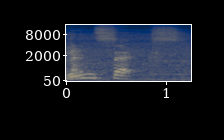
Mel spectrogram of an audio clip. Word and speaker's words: insects: Insects. No, there's a T in Insects. water. Water has a T in it. Insects. It's a quiet T.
